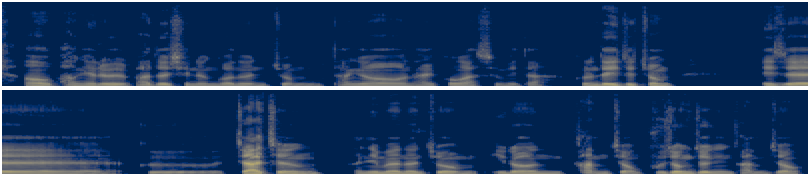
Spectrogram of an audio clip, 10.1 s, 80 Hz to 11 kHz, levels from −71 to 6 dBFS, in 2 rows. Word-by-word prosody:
어 - - +2
방해를 90 -3 -2
받으시는 90 0 -3
거는 75 -4 -4
좀 65 -2 -10
당연할 80 +2 -3
것 - - -6
같습니다. 70 - -7
그런데 130 +3 +2
이제 120 -1 +1
좀 110 -1 -1 0.6
이제 85 -9 +3 0.2
그 65 -3 -6
짜증 85 +9 +7 0.2
아니면은 80 -1 +1
좀 75 -3 0
이런 80 -4 0
감정 75 0 -3
부정적인 95 -3 +2
감정 70 -2 -3
80 Hz, 270 characters per minute, -26 LUFS, 75-95 Hz, 0.6 s, 짜증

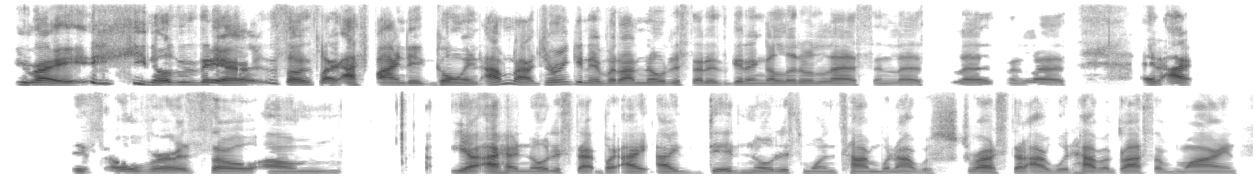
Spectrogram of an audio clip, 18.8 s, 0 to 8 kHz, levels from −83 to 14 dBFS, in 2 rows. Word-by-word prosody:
Right. 195 - +7
He 285 - -1
knows 190 +1 +2
it's 195 -1 -6
there. 145 -7 +7 0.2
So 170 - +4
it's 185 +4 -2
like, - - +5
I - - +9
find 170 0 +5
it 165 -2 -4
going 170 -3 -1
I'm 280 - +5
not - - +3
drinking 205 +1 -3
it, 160 -2 -2
but 155 - -2
I 155 0 +3
noticed 170 +1 -6
that 145 -2 -3
it's 140 -1 -6
getting 150 0 -5
a 140 - -2
little 145 0 -6
less 145 +1 -3
and 135 - -16
less, 130 0 -7 0.3
less 130 0 -5
and 140 - -15
less. 130 -1 -4 0.6
And - - -1
I - - +7 1.0
it's 170 -1 -9
over. 140 -5 -3
So, 145 -1 -3
um, 145 +2 -7 0.8
yeah, 175 -1 +2
I 160 - +7
had 145 - -2
noticed 165 +2 -7
that, - - 0
but - - -4
I 150 -1 +1
I 150 -1 -2 0.2
did 160 +1 -6
notice 155 -1 -10
one 150 0 -13
time 150 -2 -3
when 140 -1 -12
I 135 +1 -1
was 130 0 -18
stressed 160 0 -3
that - - -3
I 130 0 0
would 130 - -14
have 135 - 0
a - - -10
glass 135 0 -2
of 130 -3 -12
wine 130 -2 -4
150 Hz, 190 wpm, -23 LUFS, 140-170 Hz, 1.0 s, I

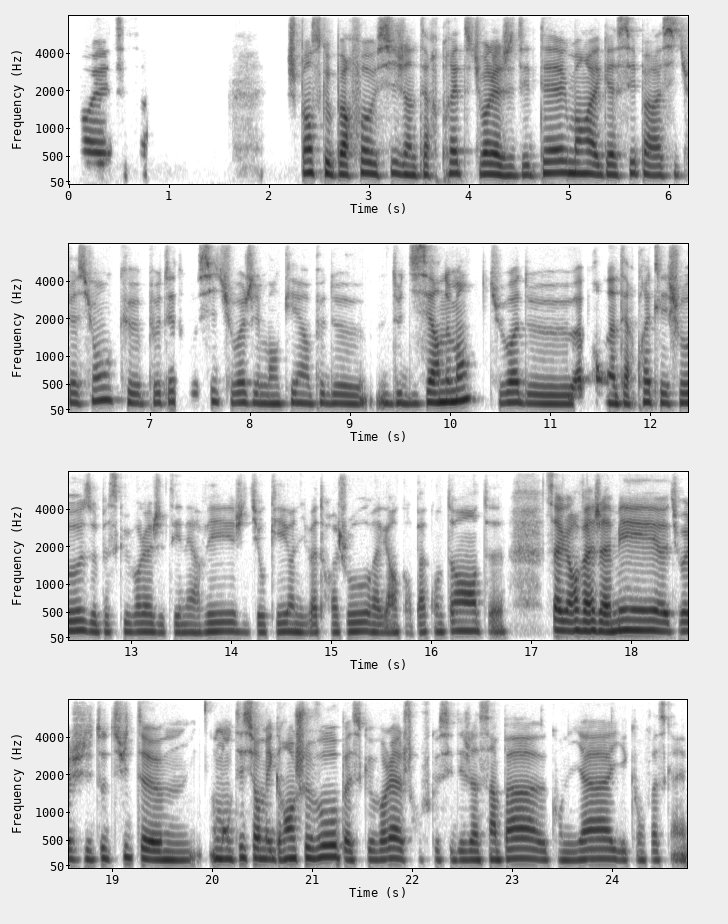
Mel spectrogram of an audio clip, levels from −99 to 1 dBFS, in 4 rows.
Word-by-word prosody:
Ouais, 190 -1 -1
c'est - - -17
ça. - - -14 1.4
Je - - -5
pense 210 0 +2
que - - +4
parfois 180 +2 +3
aussi 190 +1 0
j'interprète. 180 +3 -1
Tu - - -6
vois, 185 - +5
là, 180 -2 +7
j'étais 160 +1 -2
tellement 205 +3 +3
agacée 180 0 +1
par 185 -2 -2
la 165 0 -1
situation 170 +6 -2
que 180 -6 -4
peut-être 170 +4 -7
aussi, 185 +3 -5
tu 180 - -8
vois, 175 +1 -1
j'ai 170 -1 -4
manqué 155 +2 -3
un 165 -1 -3
peu 160 +3 -7
de 160 +2 -3
de 170 -1 -4
discernement, 185 +8 +4
tu 165 - -9
vois 180 +1 +3
de 155 -2 -1
après 150 +7 -3
on - - +1
interprète 160 +3 0
les 170 -2 -2
choses 170 -1 0
parce 150 0 -8
que, 160 - -8
voilà, 155 0 -2
j'étais 145 0 -8
énervée, 155 +3 -3
j'ai 150 -1 -7
dit: 145 +1 -9
«OK, 145 0 -7
on 155 0 -1
y 145 - -3
va 145 - -4
3 155 +2 -3
elle 140 - -4
est - - -3
encore 135 -3 -7
pas 145 +2 -5
contente, 165 +2 -2
heu, - - -6 0.4
ça 185 -2 +4
leur 175 +1 +4
va 170 -1 +7
jamais, 175 +1 +5
heu» - - -5
tu 160 +1 -11
vois, 165 - +2
je 165 - -3
suis 160 -1 -4
tout 180 +3 -2
de 165 - -9
suite, 190 +2 -3
hem, 155 -2 +3 0.2
montée 170 +1 +1
sur 180 0 +3
mes 165 -2 +1
grands 165 +2 +3
chevaux 195 +3 +3
parce 155 -4 -2
que 165 - -9
voilà, 165 +3 +1
je 160 - -10
trouve 160 -2 -19
que 160 - -11
c'est 155 0 -9
déjà 155 0 -1
sympa, 170 +3 +1
heu, - - -4
qu'on 150 -1 -7
y 150 +2 -2
aille 170 -1 +1
et 150 - -7
qu'on 155 0 -9
fasse 150 +1 -9
quand - - -15
même - - -6
165 Hz, 225 wpm, -23 LUFS, 155-180 Hz, 1.4 s, là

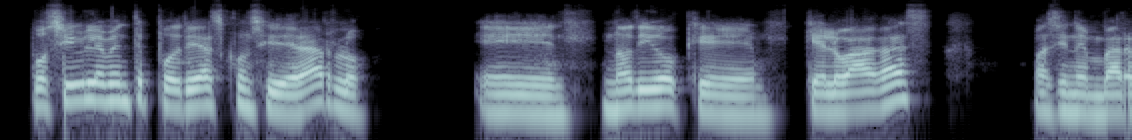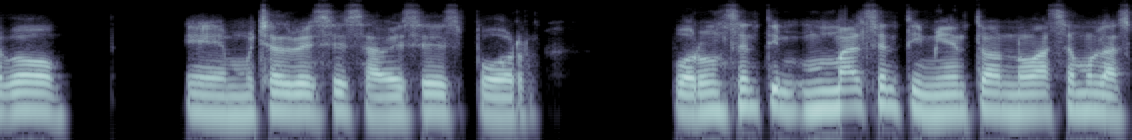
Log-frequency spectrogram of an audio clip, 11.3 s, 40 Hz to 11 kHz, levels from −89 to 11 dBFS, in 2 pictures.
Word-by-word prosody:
posiblemente 190 +4 +2
podrías 155 -2 +2
considerarlo. 140 -3 +2 0.5
Eh, 125 -2 0 0.2
no 140 +1 +1
digo 150 0 +4
que, 115 -3 -1 0.2
que 130 - +1
lo 130 +1 +5
hagas, 170 +9 +2 0.5
más - - -3
sin 135 -1 -1
embargo, 125 0 +1 0.6
eh, 120 -2 -2
muchas 120 +3 -1
veces, 125 0 -1
a 115 - +1
veces 120 +2 -2
por 115 -1 -2 0.6
por 125 -1 +1
un 130 0 0
senti 155 +2 -2
un 135 +2 -1
mal 150 0 +1
sentimiento 135 -4 -1
no 125 0 +1
hacemos 130 +1 -2
las 115 -3 0
130 Hz, 150 wpm, -15 LUFS, 120-150 Hz, 0.6 s, lo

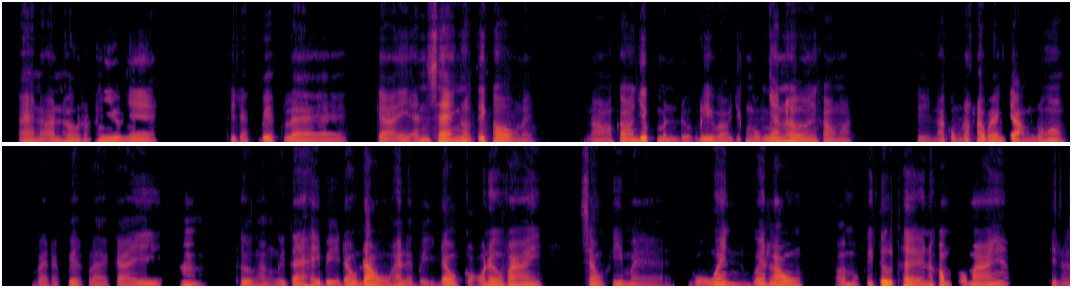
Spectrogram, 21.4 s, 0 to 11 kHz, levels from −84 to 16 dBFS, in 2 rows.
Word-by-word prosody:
À, 115 -1 -1
nó 125 +3 -5
ảnh 130 -2 -2
hưởng 120 +1 0
rất 200 - -7
nhiều 125 -5 +2
nha, 125 -2 -1 0.8
thì 115 - -3
đặc 105 -2 -8
biệt 110 -1 0
là 100 -1 0 0.5
cái 125 +4 -1
ánh 150 +3 -2
sáng 165 +2 +6
rồi 180 - +2
tiếng 140 +2 +3
ồn 115 -8 +3
nè 95 -2 -11 0.5
nó 115 +4 -7
có 155 +1 +1
giúp 180 +3 +6
mình 105 -3 -4
được 105 +1 -9
đi 125 +1 +1
vào 110 -4 -3
giấc 150 +9 -13
ngủ 115 -8 -5
nhanh 135 +1 +2
hơn 130 -2 +4
hay 125 +1 -2
không 125 -1 -4
á, 140 - -9 0.7
thì 105 -2 -10
nó 120 +5 -6
cũng 105 -4 -8
rất 165 0 -5
là - - +5
quan 110 +1 +1
trọng, 95 +4 +2
đúng 135 - -3
hông? 160 -7 0 0.4
Và 110 -3 -8
đặc 100 0 -15
biệt 105 -1 -4
là 100 -1 -7
cái 150 - -3 0.2
ừm, 125 -6 -2 0.4
thường, 110 -3 -1
à, 110 - -6
người 110 0 -7
ta 125 +3 +1
hay 125 0 +1
bị 100 -3 -2
đau 120 +3 +2
đầu 105 -5 +5
hay 115 +2 -1
là 110 - -5
bị 95 -2 -11
đau 120 0 +2
cổ, 135 - -5
đau 135 -2 +3
vai, 125 -1 +2 0.4
sau 120 -2 -1
khi 120 0 -3
mà 95 -4 -8 0.2
ngủ 105 +1 -5
quá 160 +4 +5 0.3
quá 150 +3 +2
lâu 135 -5 +3 0.3
ở 110 +1 -6
một 115 -4 -5
cái 145 - -4
tư 135 -2 +11
thế 135 +3 +3
nó 170 - 0
không 130 -4 +2
thoải 105 - -4
mái 130 +4 +2
á, 205 - -5 0.4
thì 110 - -5
nó 115 +5 -11
120 Hz, 230 wpm, -25 LUFS, 105-135 Hz, 0.8 s, tư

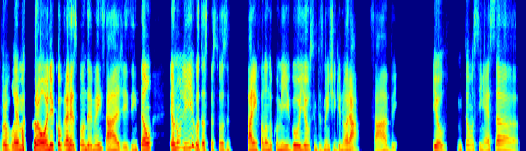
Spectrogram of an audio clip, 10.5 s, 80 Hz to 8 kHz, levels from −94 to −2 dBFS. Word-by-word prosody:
problema 210 0 +2
crônico 225 -2 +7
pra 235 -1 +4
responder 225 -1 0
mensagens. 190 -6 -2
Então, 240 +6 +2 0.3
eu 245 - +3
não 290 +4 -2
ligo 290 - -1
das 180 0 -1
pessoas 185 -1 -9 0.3
estarem 190 -1 +1
falando 195 0 -5
comigo 200 +2 -1
e 215 - -4
eu 210 -1 -2
simplesmente 210 0 -12
ignorar, 205 0 -3 0.2
sabe? 175 +1 -7 0.7
Eu 195 +2 -1 0.2
então, 220 +1 -12
assim 240 -2 -14
essa 215 0 -7
210 Hz, 130 wpm, -20 LUFS, 195-225 Hz, 0.7 s, crônico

